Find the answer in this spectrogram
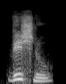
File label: "Vishnu", Indian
